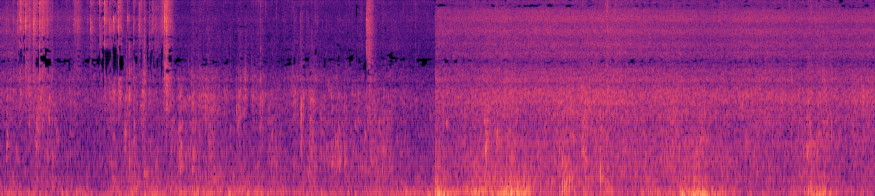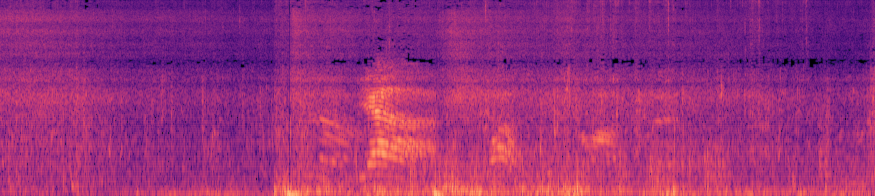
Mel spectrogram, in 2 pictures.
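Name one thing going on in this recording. Steam blasts roar and rumble in bursts where lava meets the sea.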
